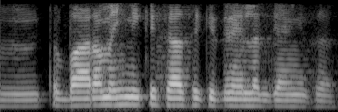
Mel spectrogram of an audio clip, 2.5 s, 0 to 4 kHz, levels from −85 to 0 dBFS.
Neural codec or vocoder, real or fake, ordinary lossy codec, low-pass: none; real; AAC, 16 kbps; 3.6 kHz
